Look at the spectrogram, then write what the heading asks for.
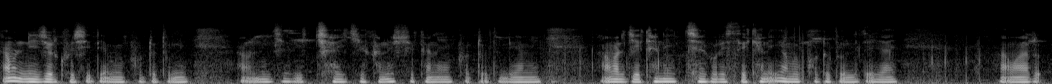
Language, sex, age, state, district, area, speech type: Bengali, male, 18-30, West Bengal, Malda, urban, spontaneous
